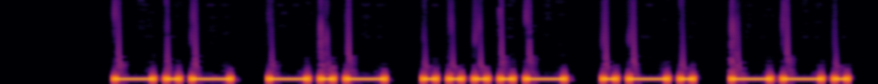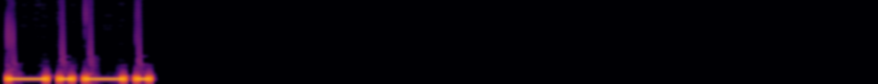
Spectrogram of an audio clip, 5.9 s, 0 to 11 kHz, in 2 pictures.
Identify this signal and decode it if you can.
Morse code, heard as a keyed tone, about 28 wpm, 700 Hz. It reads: KK4RGC
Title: USA Call Signs - 6 Characters - Repeated 3x - 28wpm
